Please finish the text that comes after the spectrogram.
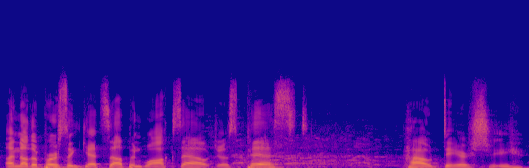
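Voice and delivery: normal talking voice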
